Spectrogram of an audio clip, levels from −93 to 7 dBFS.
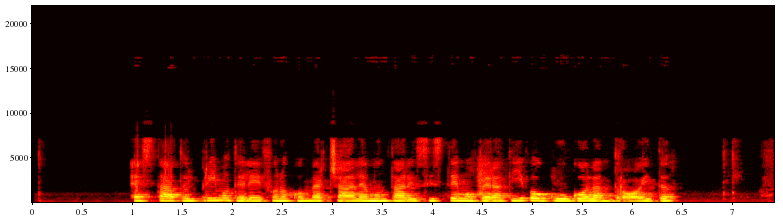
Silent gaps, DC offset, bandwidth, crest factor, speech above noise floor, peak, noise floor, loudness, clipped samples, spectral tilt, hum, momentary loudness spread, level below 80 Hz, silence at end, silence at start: none; under 0.1%; 7.4 kHz; 14 dB; 50 dB; -8 dBFS; -70 dBFS; -22 LUFS; under 0.1%; -8 dB/octave; none; 7 LU; -60 dBFS; 0.95 s; 1 s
